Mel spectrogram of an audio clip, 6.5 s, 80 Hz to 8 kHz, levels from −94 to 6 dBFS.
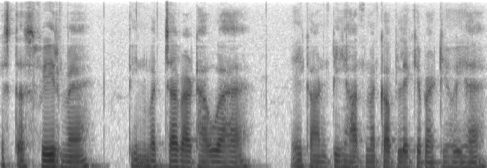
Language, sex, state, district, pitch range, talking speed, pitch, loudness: Hindi, male, Jharkhand, Deoghar, 95-110 Hz, 165 wpm, 100 Hz, -20 LUFS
